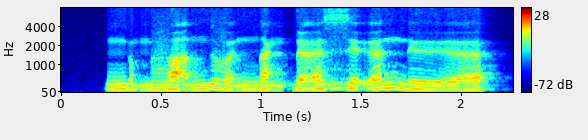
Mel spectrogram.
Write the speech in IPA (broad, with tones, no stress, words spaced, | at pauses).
ŋə̰˧˨mva̰˧˥nvə̰ː˧˨ na̰˧˨ŋɗə̰ː˧˥ zɨ̰˧˥ə̯nɨ˧˩˨ə̯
